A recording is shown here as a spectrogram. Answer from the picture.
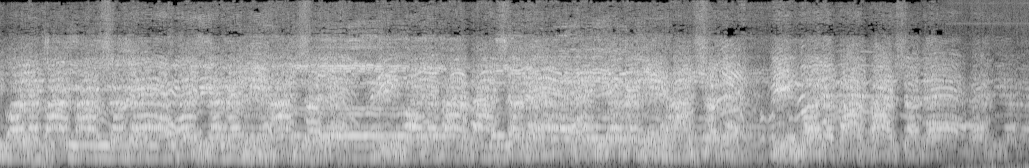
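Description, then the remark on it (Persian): A large crowd at the fortieth-day memorial ceremony for Mohammad Hossein Torkaman in Babol chants and shouts together, loud and sustained, many overlapping voices rising and falling in waves for the whole stretch. “و یک صدا هم از جمعیتی که اونجا هستن داری.”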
